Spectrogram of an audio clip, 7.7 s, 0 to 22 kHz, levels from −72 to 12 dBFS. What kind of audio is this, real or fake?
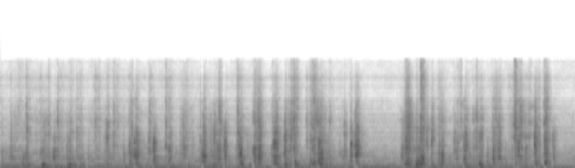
fake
